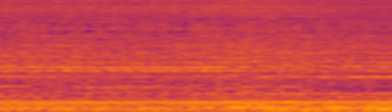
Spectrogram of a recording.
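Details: Dodge Caliber with TIPM fuse-box fuel pump feed fault, restarted just after shutdown; steady even idle with a smooth low hum, no stumbling or dying, fuel pump working, left running for scanning.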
